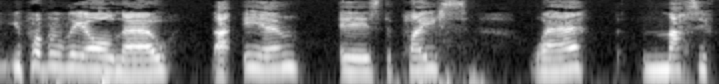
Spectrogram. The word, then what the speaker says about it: Eyam: from where we're from we call it IEM it's spelled e y a m so you probably all know that IEM is the place where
